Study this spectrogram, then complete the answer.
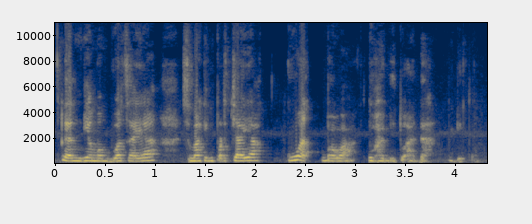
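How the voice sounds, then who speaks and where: A woman from South Sulawesi with a Bugis accent, giving a halting, unhurried personal testimony. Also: fairly high pitch, little pitch movement, darkish tone, husky, low-quality recording.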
